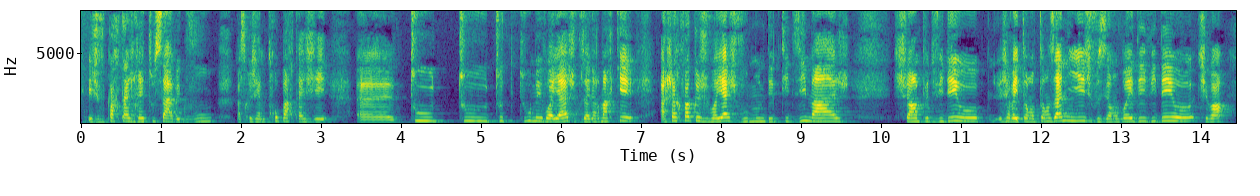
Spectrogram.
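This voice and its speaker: Reading and answering fan questions, a young dancer from Belgium talks casually in a Belgian French accent. She speaks at a normal pace in a slightly high voice, keeping her tone steady.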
